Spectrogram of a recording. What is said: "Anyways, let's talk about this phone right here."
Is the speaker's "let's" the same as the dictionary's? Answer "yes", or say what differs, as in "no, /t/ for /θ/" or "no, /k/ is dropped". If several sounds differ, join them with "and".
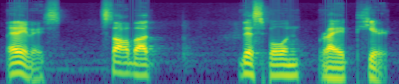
no, /s/ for /t/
